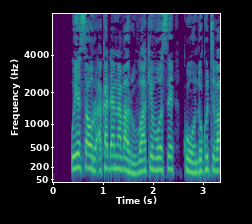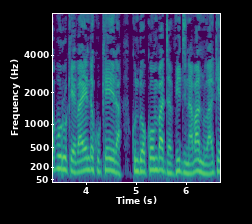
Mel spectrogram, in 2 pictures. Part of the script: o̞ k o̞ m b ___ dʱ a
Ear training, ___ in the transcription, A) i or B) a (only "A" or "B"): B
